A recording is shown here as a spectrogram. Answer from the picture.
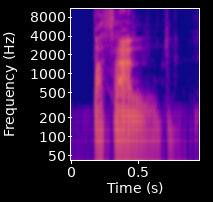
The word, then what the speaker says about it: Pathaan: Pues bien, pues de los dos protagonistas de Jawan, a mí me recomendaron una película que se llama Pathan, que se escribe con P, de perro. – P-A-T-H-A-A-N, Pathan. – Vale, o sea, no es como el patán del... – No es como el patán del Pierno Doyuna, de los autos locos, no.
